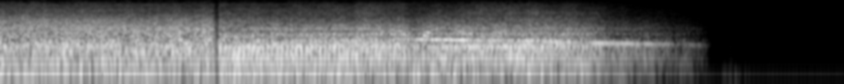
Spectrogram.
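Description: Road traffic: cars driving past on a road, a steady rush of engines and tyres, with a thin tone falling in pitch near the end. The sound fades out about three and a half seconds in.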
